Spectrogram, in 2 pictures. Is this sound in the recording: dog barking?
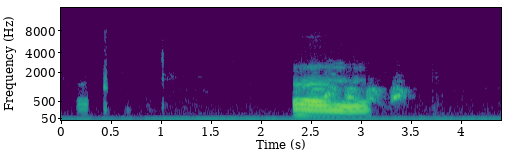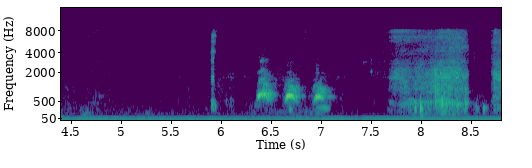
yes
